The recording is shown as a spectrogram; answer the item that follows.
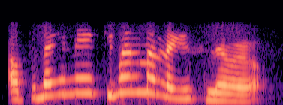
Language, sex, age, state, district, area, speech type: Assamese, female, 18-30, Assam, Golaghat, urban, conversation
